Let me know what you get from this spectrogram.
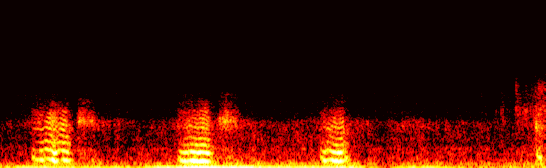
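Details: Sleeping Pomeranian dog snoring: three evenly spaced, rasping, buzzy breaths about one and a half seconds apart, each with a faint higher whistle at its end, over a constant low room hum.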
